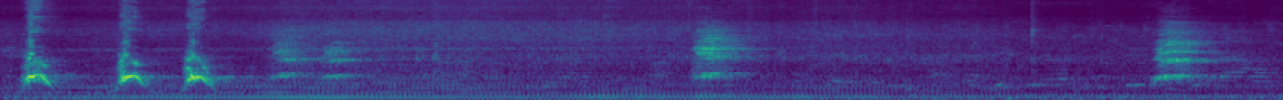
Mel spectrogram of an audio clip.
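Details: Pug barking while kept caged at the front door of a house it is not yet used to, being teased by a visitor; three sharp barks in the first second, then softer scattered barks, over a steady low hum.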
